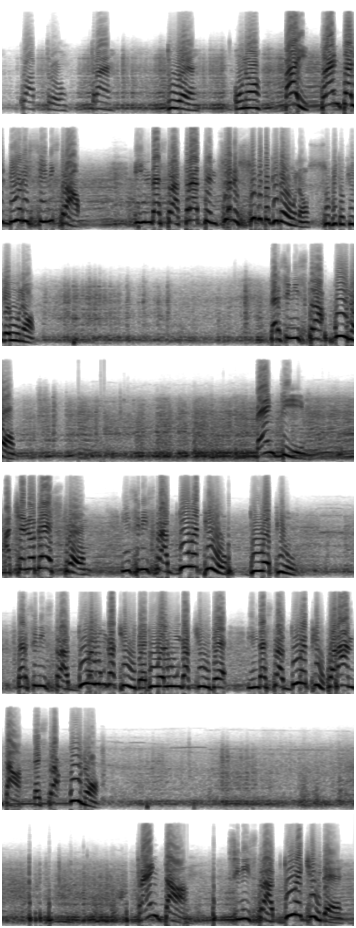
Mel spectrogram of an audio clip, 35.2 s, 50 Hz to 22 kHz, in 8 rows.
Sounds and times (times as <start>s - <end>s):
Car: 0.0s - 35.2s
Speech: 0.2s - 1.4s, 2.1s - 5.4s, 6.0s - 9.2s, 12.2s - 13.4s, 16.4s - 17.0s, 17.6s - 21.3s, 22.2s - 27.6s, 32.5s - 35.1s.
